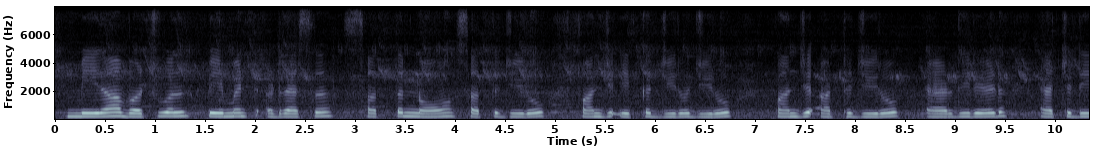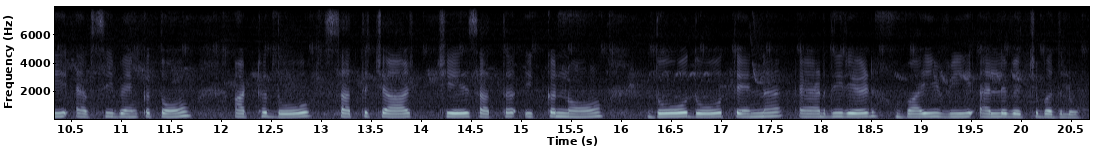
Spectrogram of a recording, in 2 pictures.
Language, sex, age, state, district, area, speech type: Punjabi, female, 18-30, Punjab, Rupnagar, rural, read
